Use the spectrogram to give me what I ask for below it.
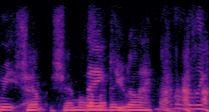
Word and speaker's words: Shyamalan: And help me with the pronunciation of this guy. M. Night, what's his name? Shyamalan.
